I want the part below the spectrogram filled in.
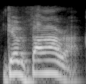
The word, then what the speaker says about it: Guevara: Guevara.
